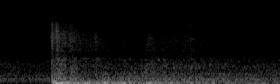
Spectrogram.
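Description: A heavy boom from a tank destroyer's gun in World of Tanks goes off once, loud and sudden, then rolls into a long, fading rumble with no one talking over it.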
